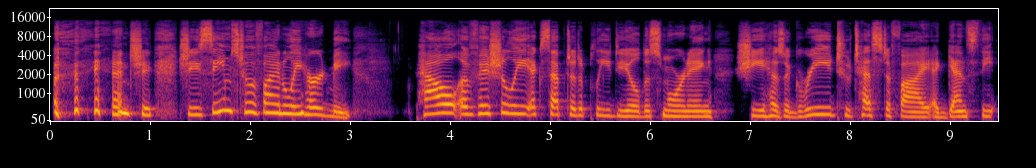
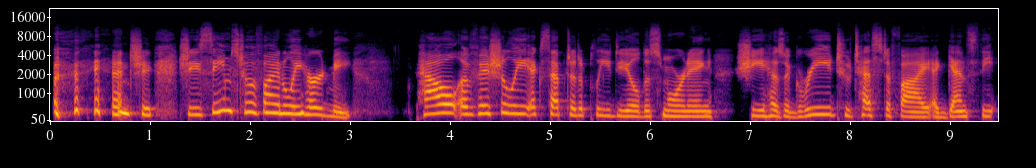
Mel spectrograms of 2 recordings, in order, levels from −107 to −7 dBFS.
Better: first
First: none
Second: muffled; slightly; fading above 2.5 kHz

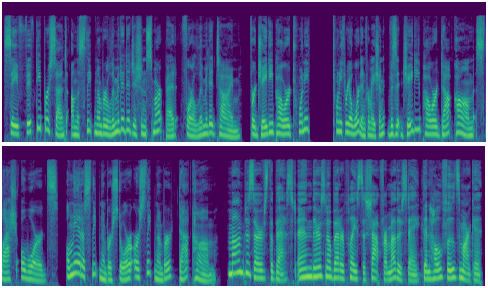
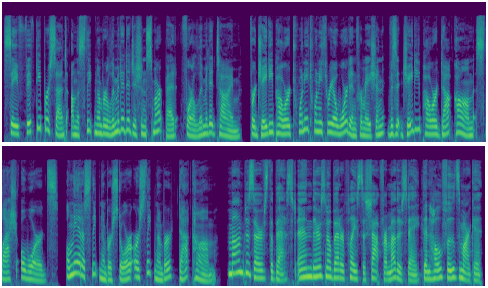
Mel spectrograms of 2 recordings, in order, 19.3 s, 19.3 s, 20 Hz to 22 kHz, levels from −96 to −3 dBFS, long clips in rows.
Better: second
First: audio freezing; at 6 s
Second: none

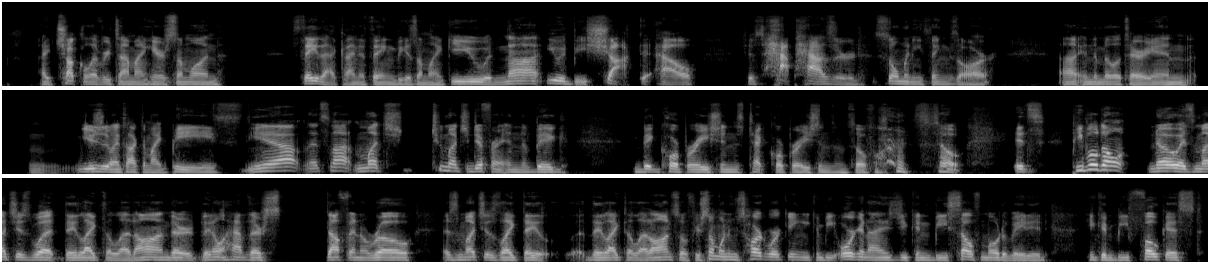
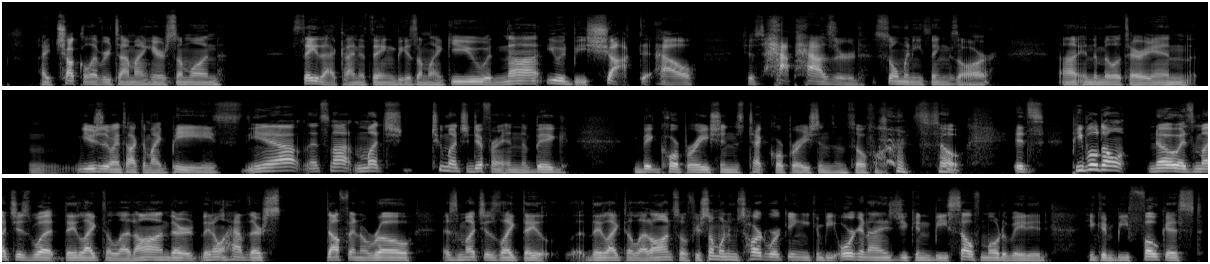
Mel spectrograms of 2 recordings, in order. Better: second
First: garbled, watery; slightly; nothing above 11.5 kHz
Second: none

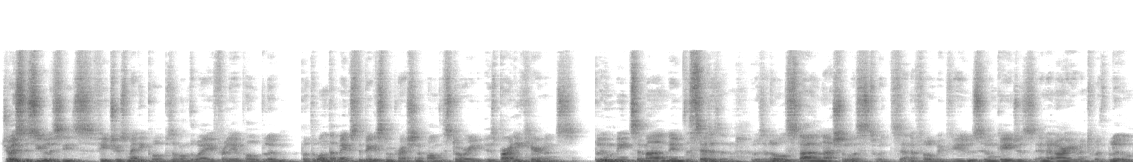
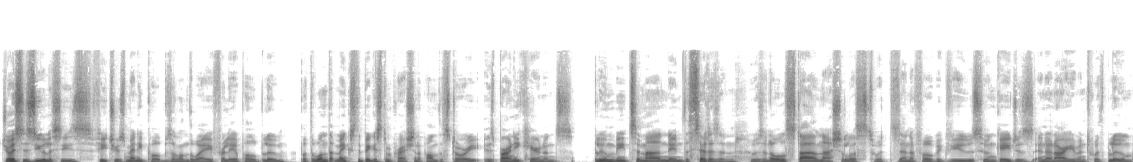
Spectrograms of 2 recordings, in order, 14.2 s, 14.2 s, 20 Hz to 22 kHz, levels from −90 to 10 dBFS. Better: second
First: off-mic speech; far // room echo; slight; dies away in 0.4 s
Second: none

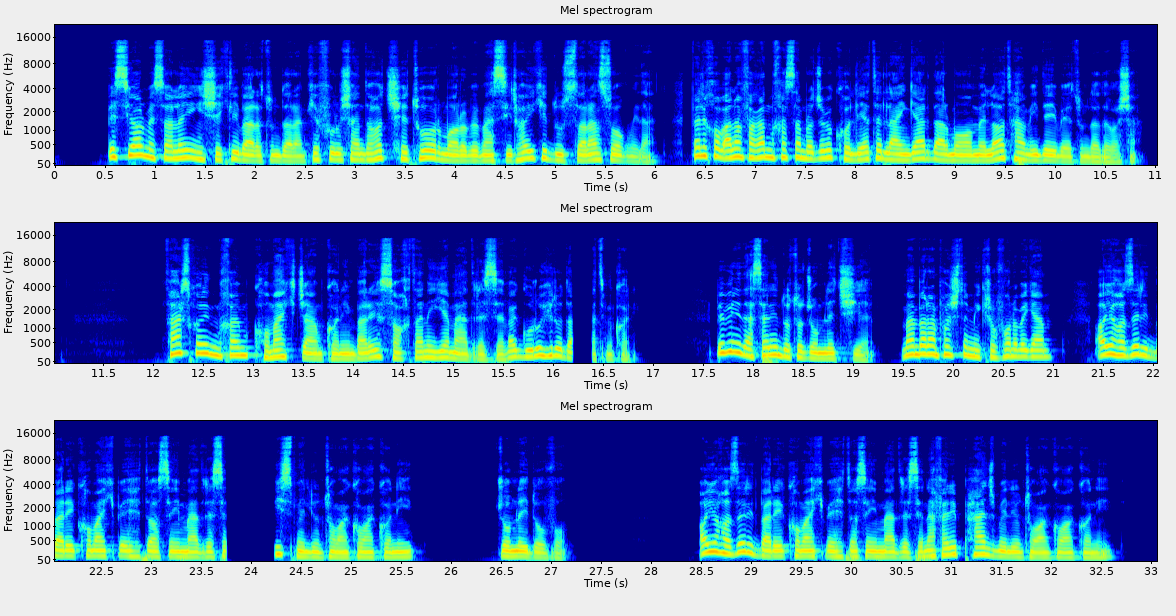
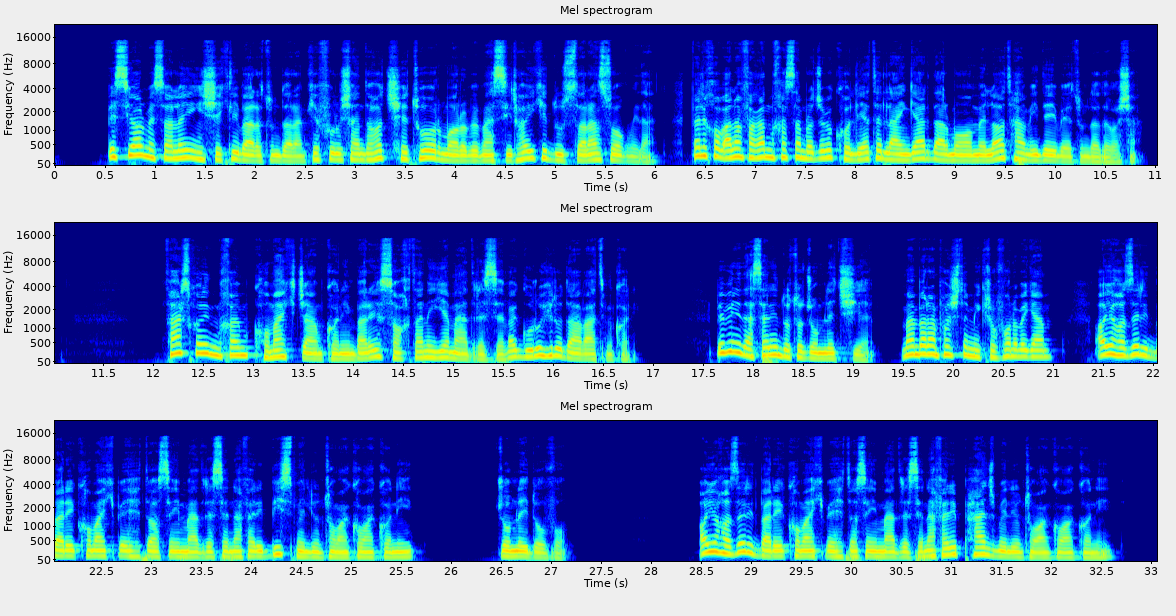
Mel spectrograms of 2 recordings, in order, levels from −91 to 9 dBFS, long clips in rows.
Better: second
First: audio cutting out; at 16 s and at 24 s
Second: none

